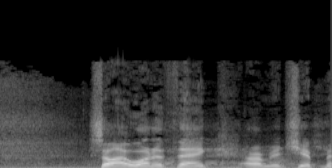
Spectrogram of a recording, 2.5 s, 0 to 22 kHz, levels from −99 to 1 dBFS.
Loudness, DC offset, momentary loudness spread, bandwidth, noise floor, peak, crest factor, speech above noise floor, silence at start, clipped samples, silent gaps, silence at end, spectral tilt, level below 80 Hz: -26 LUFS; under 0.1%; 14 LU; 14.5 kHz; -47 dBFS; -8 dBFS; 20 dB; 22 dB; 0 s; under 0.1%; none; 0 s; -5.5 dB/octave; -52 dBFS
